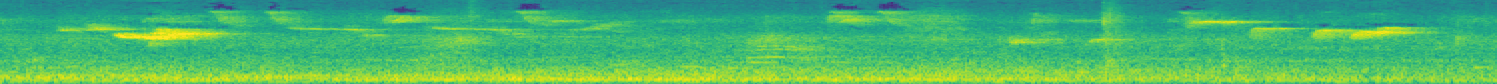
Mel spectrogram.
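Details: Caged oriental magpie-robin, kept and prepared for songbird contests, sings several short whistled phrases, some thin and high, others sweeping and rising. There is a louder burst near the start and another near the end. Steady low background hum.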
